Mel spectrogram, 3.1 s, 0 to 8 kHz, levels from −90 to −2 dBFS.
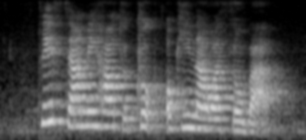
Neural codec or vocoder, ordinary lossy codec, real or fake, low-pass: none; none; real; none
